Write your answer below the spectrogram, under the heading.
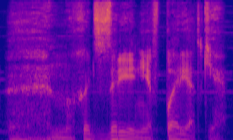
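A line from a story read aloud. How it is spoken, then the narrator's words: Calmer exhaled words. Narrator (Russian): Уже спокойнее выдохнул Владимир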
